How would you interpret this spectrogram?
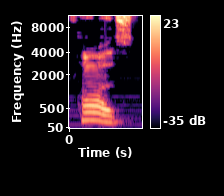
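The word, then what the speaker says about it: falls: अब यहाँ लिखा हुआ है इट, ठीक है, फॉल्स से पढ़ते हैं फॉल्स, ठीक है। ए डबल एल जब ही रहता है तो एक उच्चारण ओ हो जाता है, जब फॉल्स, ठीक है।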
